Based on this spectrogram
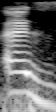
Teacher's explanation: نفس مخرج السين والصاد، طرف اللسان مع ما فوق الثنايا السفلى · Term: حرف الزاي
